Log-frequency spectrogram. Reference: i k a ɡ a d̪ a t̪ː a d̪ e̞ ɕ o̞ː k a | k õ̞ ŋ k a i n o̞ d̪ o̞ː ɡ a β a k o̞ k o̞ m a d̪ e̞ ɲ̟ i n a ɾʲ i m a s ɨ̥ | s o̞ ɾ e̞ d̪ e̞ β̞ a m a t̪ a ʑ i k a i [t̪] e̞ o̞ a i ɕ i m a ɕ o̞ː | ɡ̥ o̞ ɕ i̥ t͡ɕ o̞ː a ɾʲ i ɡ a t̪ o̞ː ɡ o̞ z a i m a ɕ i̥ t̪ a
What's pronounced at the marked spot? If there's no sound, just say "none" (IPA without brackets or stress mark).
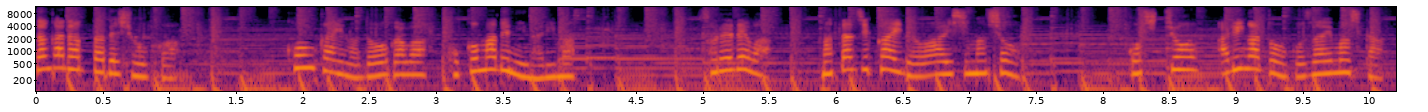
d̪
